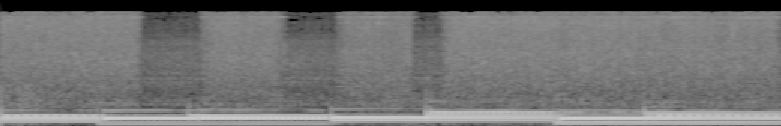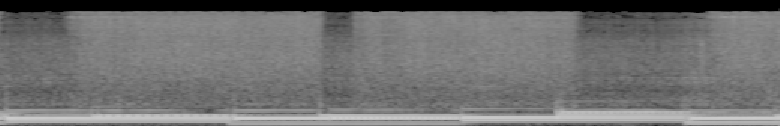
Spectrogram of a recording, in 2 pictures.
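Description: Background music: slow, sustained organ-like chords that change about every one and a half seconds, with no beat.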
